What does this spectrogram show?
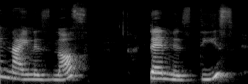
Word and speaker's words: dix: 10 is these. The pronunciation is almost like C's, which is six.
